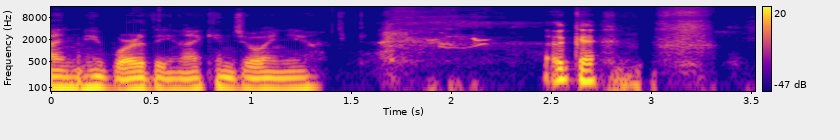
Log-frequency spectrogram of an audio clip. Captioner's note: laugh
